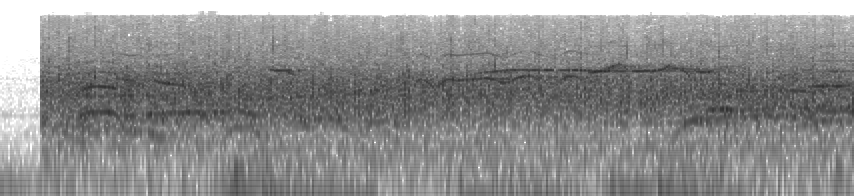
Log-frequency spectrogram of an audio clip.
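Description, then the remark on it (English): Sustained audience applause during a speech, a dense wash of many hands clapping at steady volume, starting abruptly and continuing for several seconds with faint crowd murmur underneath. “She does not know how to handle applause breaks.”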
